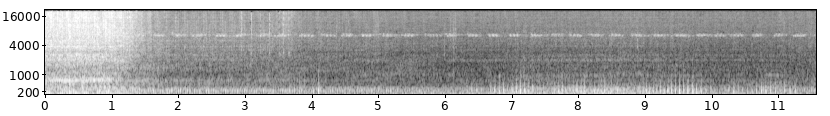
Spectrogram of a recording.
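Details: Legacy GT at idle up to 1,200 rpm: dull, uneven low thump pulsing about four times a second under light ticking; thumping noise at idle, source not confirmed.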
